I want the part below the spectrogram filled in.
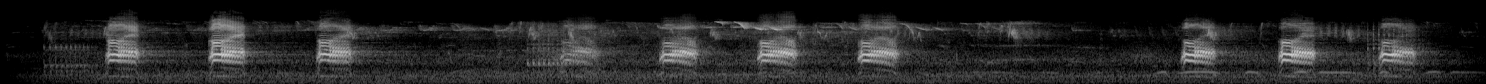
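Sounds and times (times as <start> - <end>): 
birds: 0.0 - 14.8
crow calling: 0.4 - 3.9, 5.2 - 9.2, 11.4 - 14.8.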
